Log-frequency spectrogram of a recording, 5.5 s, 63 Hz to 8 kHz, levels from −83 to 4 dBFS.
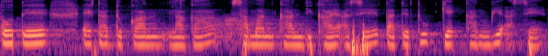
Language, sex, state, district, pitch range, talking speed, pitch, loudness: Nagamese, female, Nagaland, Dimapur, 170-195 Hz, 155 wpm, 175 Hz, -22 LUFS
